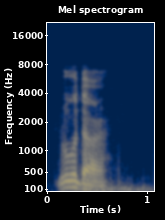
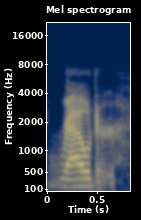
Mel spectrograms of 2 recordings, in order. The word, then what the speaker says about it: router: Okay, so this word has two pronunciations. You just said the British way, which is great. In the American pronunciation, we pronounce it router. So it's a router or router.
